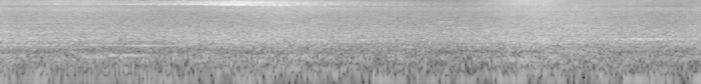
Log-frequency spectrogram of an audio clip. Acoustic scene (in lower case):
street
